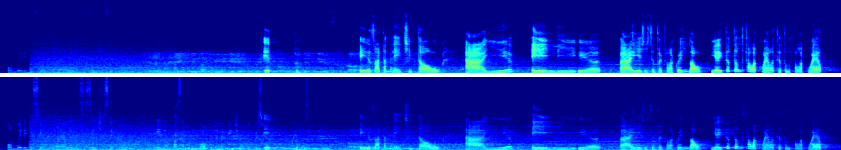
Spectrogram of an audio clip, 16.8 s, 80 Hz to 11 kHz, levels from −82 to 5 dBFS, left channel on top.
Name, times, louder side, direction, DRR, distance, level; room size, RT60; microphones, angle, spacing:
voice 1, 0.0-5.4 5.8-6.7, right 4 dB, 50° right, 17 dB, 0.6 m, -53 dB
sound 1, 0.6-13.2, right 1 dB, 85° right, 2.5 m, -49 dB
sound 2, 2.8-8.7, left 1 dB, 35° left, 1.1 m, -51 dB
voice 2, 7.2-9.0 9.3-10.3 10.6-12.0 12.4-16.4, left 8 dB, 80° left, 22 dB, 0.4 m, -36 dB
22.0 x 18.5 x 6.6 m, 2.2 s
head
